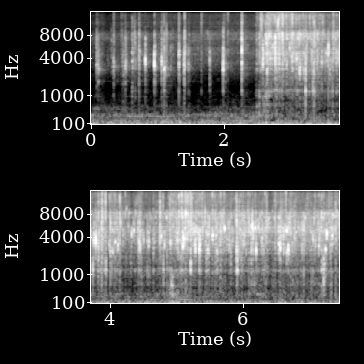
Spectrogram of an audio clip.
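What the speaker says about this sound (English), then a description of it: "Now we'll go ahead and add our shallots, and everything goes in," Shallots for a Chettinad fish curry hit a hot pan and burst into a loud, close sizzle after a few sharp taps, with crackling spatter continuing steadily.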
